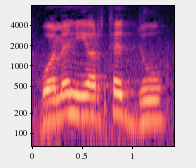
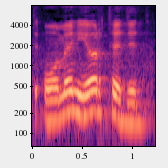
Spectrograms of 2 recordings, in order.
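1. يندمج صوتا الدال في دال واحدة مشددة. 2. يُنطق صوتا الدال منفصلين.

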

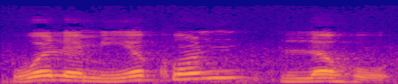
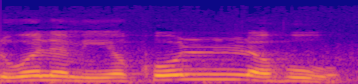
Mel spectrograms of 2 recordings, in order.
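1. تُنطق النون بوضوح قبل صوت l. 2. تندمج النون مع صوت l الذي بعدها. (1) "ولك أن تقرأها مفككة" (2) "لك الحق أن تقرأها مدغمة"

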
